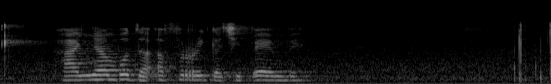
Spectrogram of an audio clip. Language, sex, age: Venda, female, 25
